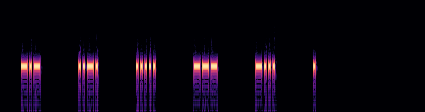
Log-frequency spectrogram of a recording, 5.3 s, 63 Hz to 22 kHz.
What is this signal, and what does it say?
Morse code, heard as a keyed tone, about 44 wpm, spaced as for 15 wpm, 700 Hz. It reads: KF5OBE
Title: USA Call Signs - 6x Character Spacing - 45wpm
